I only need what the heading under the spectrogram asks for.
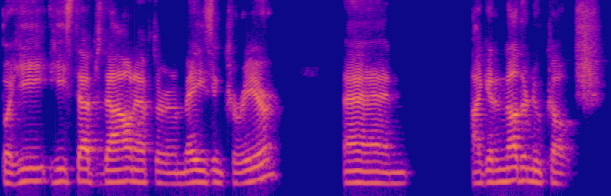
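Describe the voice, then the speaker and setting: A professional soccer player, a man with a medium-pitched voice, guests on a casual interview and talks a little slowly. He's animated and slangy, calling the host "bro" and "man."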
